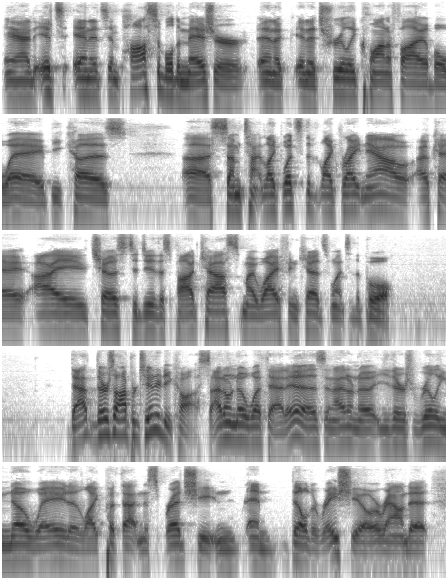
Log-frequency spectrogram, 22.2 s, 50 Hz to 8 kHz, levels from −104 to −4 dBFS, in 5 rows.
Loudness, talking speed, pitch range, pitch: -29 LUFS, 190 wpm, 105-125 Hz, 110 Hz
